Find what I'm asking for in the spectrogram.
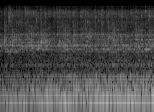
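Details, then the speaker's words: Home central-heating radiator with the boiler firing: a steady metallic rattle and constant watery hiss like water running through it. It persists until the boiler stops, even though the radiator has been bled. "you can hear the water running through the radiator now it's just starting up that noise stays all the time only stops when the boiler stops"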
